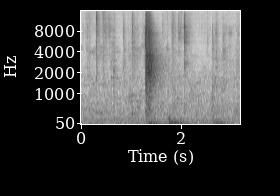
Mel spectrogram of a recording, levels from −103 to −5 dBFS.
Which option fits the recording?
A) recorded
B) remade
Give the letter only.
B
